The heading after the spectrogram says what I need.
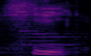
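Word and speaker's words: ひ: think of yeah um it's he actually e okay cause it's this c is actually the h and then it's an i so it's he so like if you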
